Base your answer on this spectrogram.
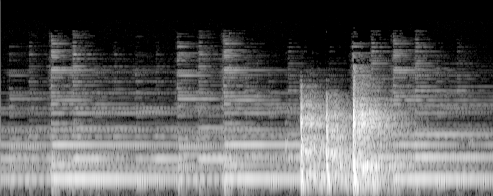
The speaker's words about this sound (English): I heard another knock, and I am back at the tower with you. Open the door again. No one is there.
